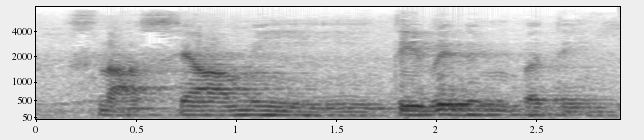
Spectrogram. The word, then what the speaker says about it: स्नास्यामीति विलिम्पति: मीति ती को दीर्घ मत बोलिए, स्नास्यामीति विलिम्पति। नी को लंबा कर दोगे तो ती के लिए सांस नहीं बचेगी, तो सही उच्चारण होगा स्नास्यामीति विलिम्पति।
